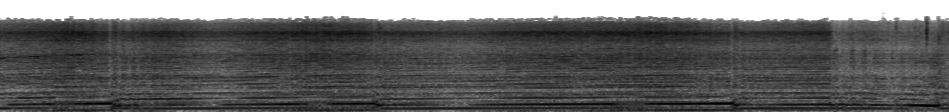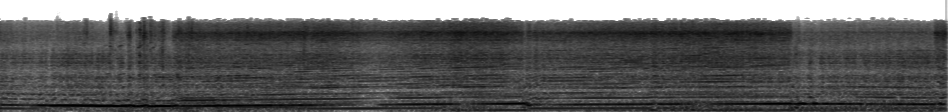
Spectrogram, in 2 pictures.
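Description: Opel Adam rally car's engine heard from inside the cockpit, driven hard on a rally stage. The revs climb and drop sharply at each upshift, and about halfway through they fall away and come back up in a slow curve.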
